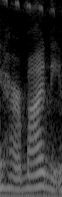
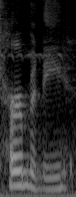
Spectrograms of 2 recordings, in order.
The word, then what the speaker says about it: Hermione: I also thought I didn't know how to say Hermione for the longest time I thought it was hermony so there's that Sarah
